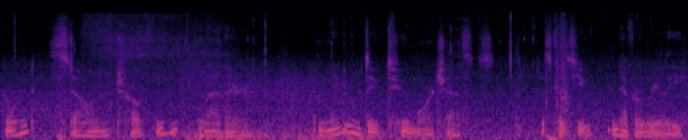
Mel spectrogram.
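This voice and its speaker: Soft-spoken male ASMR game streamer, deep and crackly, murmuring unhurriedly close to the mic over audible background noise. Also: expressive, gravelly. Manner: gentle, unhurried, thinking aloud. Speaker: live streamer, host.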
